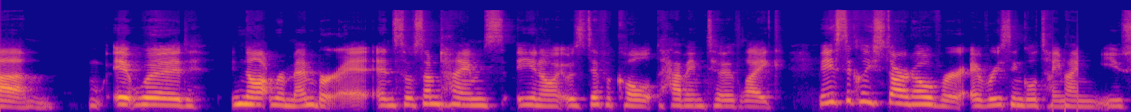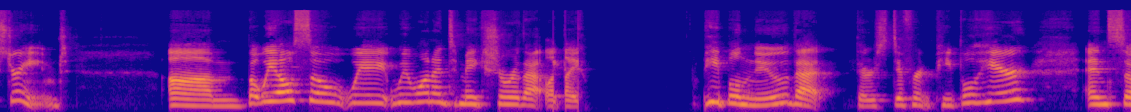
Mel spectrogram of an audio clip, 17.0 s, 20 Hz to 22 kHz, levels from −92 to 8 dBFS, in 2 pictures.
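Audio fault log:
7.90–8.08 s and 12.63–12.82 s, chunks out of order: a roughly 93 ms block plays one slot late, causing jumbled sound with three hard joins.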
